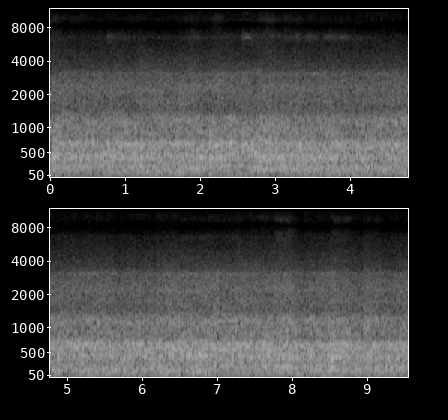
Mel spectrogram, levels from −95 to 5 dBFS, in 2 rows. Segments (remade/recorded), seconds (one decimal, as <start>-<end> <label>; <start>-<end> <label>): 0.0-0.9 recorded; 0.9-2.8 remade; 2.8-6.5 recorded; 6.5-7.2 remade; 7.2-9.6 recorded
